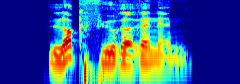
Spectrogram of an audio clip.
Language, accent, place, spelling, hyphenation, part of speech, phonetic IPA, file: German, Germany, Berlin, Lokführerinnen, Lok‧füh‧re‧rin‧nen, noun, [ˈlɔkˌfyːʁəʁɪnən], De-Lokführerinnen.ogg
- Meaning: 1. genitive of Lokführerin 2. first-person singular genitive of Lokführerin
